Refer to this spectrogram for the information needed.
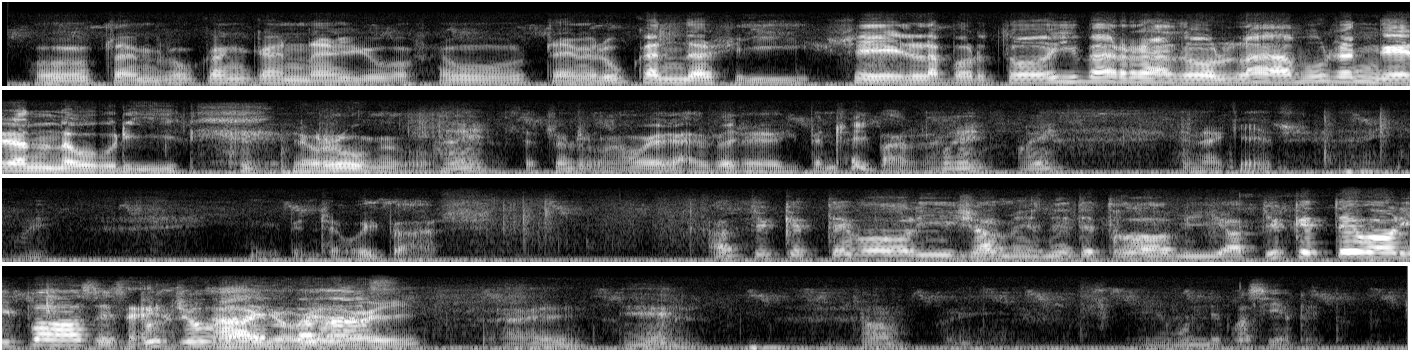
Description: Lieu : Simorre
Genre : chant
Type de voix : voix d'homme
Production du son : chanté
Danse : rondeau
